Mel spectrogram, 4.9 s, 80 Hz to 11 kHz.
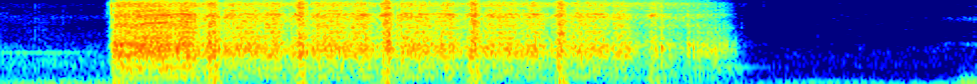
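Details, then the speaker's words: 1994 Honda XR650L single-cylinder, unstarted 14 years, cranking on the starter: steady compression pulses a little over two a second for about three seconds, no firing. Good compression at the spark plug hole but no spark; wiring and ground to be chased. "doesn't look like no spark got compression coming out of the spark plug though"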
